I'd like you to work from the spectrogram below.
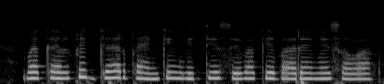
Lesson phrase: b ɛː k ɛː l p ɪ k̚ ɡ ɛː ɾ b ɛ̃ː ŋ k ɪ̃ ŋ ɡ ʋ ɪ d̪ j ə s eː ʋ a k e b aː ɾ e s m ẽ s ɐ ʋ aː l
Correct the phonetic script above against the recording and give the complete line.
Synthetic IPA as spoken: b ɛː k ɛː l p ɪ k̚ ɡ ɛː ɾ b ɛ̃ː ŋ k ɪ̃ ŋ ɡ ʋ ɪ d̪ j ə s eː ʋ a k e b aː ɾ e m ẽ s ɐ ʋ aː l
